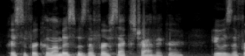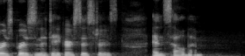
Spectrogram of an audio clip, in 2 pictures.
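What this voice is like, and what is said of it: Emotional, strained voice. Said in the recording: “getting a little emotional.”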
